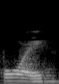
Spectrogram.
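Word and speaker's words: Boye: These are Boy needles. That's the name brand. It's spelled B-O-Y-E.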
